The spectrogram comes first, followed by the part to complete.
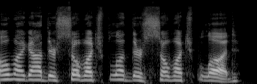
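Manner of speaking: frantic, terrified, high, loud panicked screaming. Retelling a tabletop gag, voicing the other of two people: retelling panicked screaming. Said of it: "the other one starts screaming".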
